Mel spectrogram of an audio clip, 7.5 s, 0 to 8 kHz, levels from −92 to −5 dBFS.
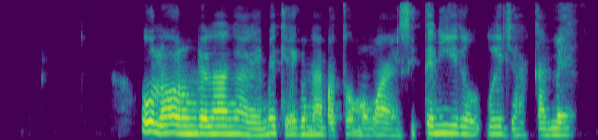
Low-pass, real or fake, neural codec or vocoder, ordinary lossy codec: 7.2 kHz; fake; codec, 44.1 kHz, 3.4 kbps, Pupu-Codec; none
